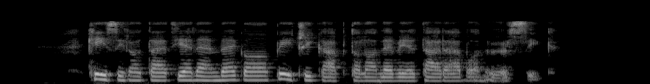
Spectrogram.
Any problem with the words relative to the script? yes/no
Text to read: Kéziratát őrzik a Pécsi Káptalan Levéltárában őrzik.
yes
